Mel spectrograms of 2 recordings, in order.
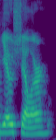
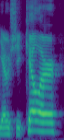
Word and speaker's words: Yoshiller: My YouTube channel is called Yoshiller, Yoshiller, not Yoshi Killer, not Yosh Killer.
